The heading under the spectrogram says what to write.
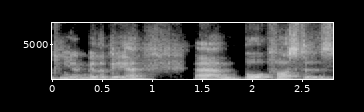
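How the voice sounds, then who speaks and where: A man speaks with a fairly low pitch and an English accent. His tone is bright and sharp, and his intonation stays fairly even. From England. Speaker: distillery founder. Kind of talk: podcast interview.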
